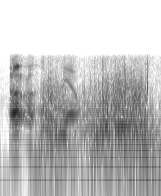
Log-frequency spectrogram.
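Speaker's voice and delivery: low, slow, calm down cue. Real, not acted. Trainer calming a jumpy dog, slow low command. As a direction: bring your voice down to settle the dog. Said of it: "You notice I lowered my tone too".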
